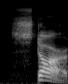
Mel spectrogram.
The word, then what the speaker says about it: starve: really quickly starve starve starve so here we have an r sound and a v sound arv arv starve it's one syllable starve not starve clearly it's still one syllable but we do have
